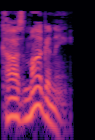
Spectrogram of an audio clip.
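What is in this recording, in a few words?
"cosmogeny", British English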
